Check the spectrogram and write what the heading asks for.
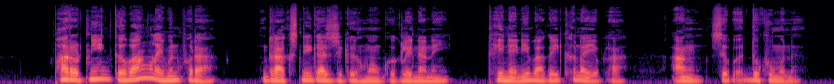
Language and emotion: Bodo, sad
